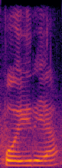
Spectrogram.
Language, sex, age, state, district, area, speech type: Goan Konkani, female, 30-45, Goa, Murmgao, urban, spontaneous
